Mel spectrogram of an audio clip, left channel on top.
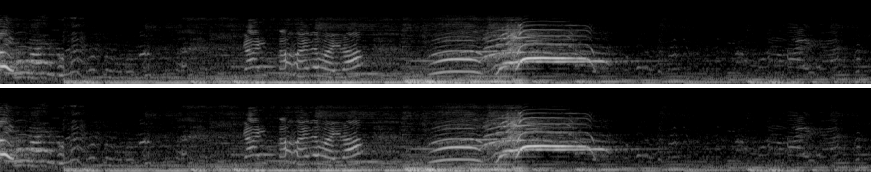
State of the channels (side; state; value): both; identical; correlation 1.00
